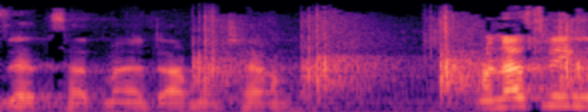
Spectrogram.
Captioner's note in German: Beifall DIE LINKE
